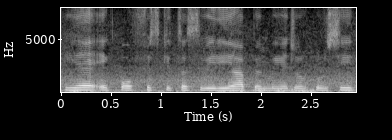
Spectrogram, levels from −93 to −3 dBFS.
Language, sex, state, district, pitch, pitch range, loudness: Hindi, female, Haryana, Jhajjar, 190 Hz, 180-205 Hz, -16 LUFS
